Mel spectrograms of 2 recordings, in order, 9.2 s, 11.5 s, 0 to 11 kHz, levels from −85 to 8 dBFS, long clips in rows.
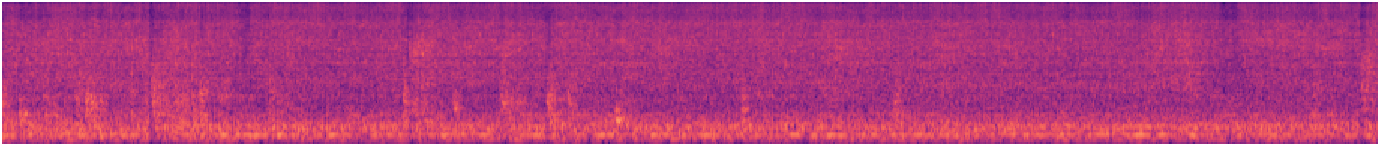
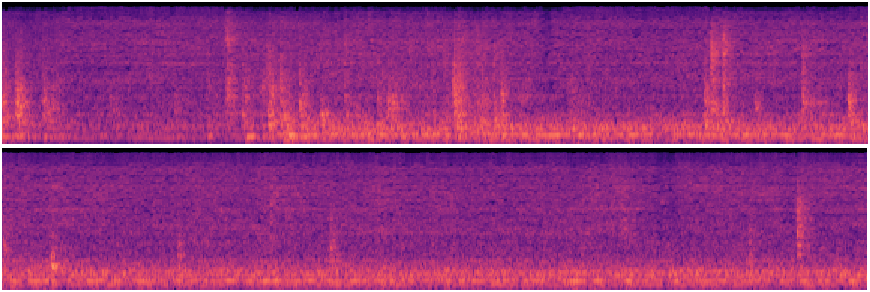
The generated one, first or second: first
